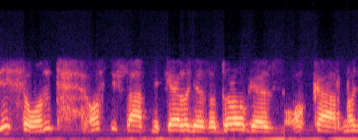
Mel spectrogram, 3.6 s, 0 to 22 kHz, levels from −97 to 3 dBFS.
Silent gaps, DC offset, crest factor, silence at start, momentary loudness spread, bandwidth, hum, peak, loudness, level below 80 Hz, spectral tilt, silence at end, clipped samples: none; under 0.1%; 12 dB; 0 s; 7 LU; 3.9 kHz; none; 0 dBFS; -14 LUFS; -32 dBFS; -8 dB/octave; 0 s; under 0.1%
